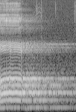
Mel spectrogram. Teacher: खो भी हलक से अदा करते हैं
